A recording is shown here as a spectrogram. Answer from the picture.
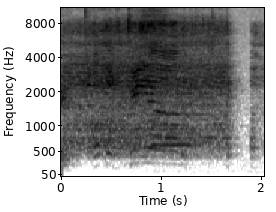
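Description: Wrestling broadcast audio: a commentator's voice over steady arena crowd noise, cut off abruptly for a moment near the end where the footage changes to another match.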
